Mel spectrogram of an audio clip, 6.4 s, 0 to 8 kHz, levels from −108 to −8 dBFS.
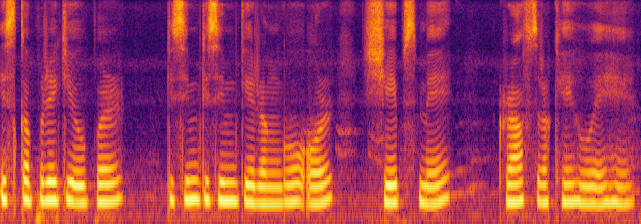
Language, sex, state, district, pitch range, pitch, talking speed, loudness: Hindi, female, Arunachal Pradesh, Papum Pare, 195-215 Hz, 200 Hz, 130 wpm, -16 LUFS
